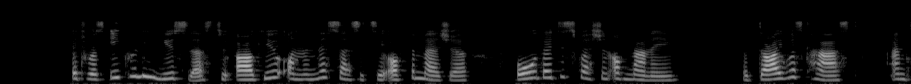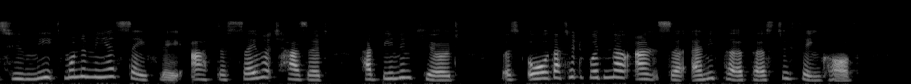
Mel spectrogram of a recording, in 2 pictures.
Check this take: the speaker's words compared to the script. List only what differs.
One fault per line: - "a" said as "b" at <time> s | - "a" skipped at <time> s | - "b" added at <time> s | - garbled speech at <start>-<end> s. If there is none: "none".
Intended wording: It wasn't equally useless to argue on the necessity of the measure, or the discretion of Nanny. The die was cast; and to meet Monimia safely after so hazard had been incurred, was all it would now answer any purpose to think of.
- "wasn't" said as "was" at 0.9 s
- "much" added at 11.7 s
- "that" added at 14.6 s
